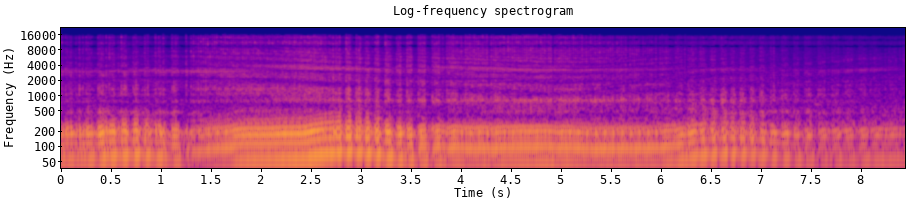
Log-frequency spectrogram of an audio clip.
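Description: Drag race car engine revving: the pitch climbs about a second in, is held at high revs for several seconds, then drops back toward idle near the end.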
